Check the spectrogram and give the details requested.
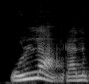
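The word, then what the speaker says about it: עולה: 이 번제는 올라라는 발음이 나는 히브리어로 연기가 올라가다라는 의미가 있어요.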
